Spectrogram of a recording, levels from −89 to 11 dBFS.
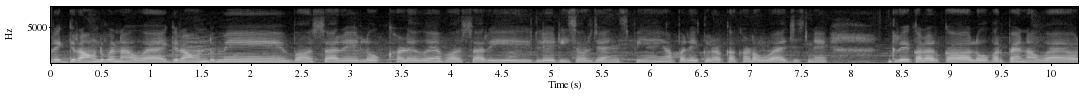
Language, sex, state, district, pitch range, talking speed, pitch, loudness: Hindi, female, Chhattisgarh, Bilaspur, 215-230 Hz, 205 wpm, 220 Hz, -17 LUFS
